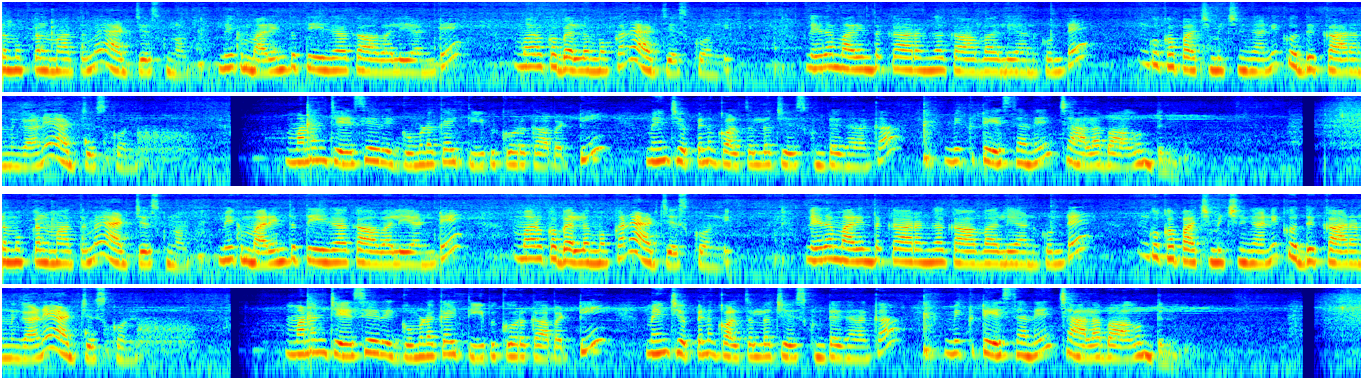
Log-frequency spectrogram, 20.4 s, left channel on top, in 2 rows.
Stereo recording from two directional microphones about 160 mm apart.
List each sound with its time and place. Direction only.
0.0 s a woman's voice: 5° right (ahead or behind)
12.3 s a woman's voice: 5° right (ahead or behind)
